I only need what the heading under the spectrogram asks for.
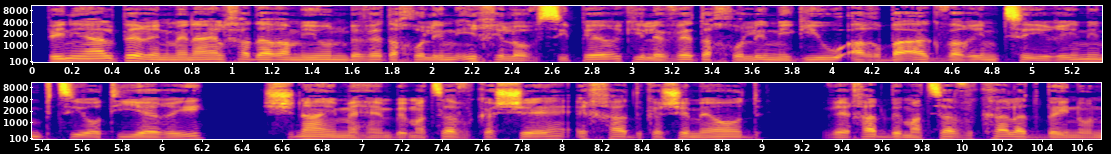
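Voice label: Hebrew, male, e-learning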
